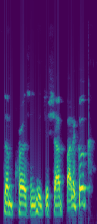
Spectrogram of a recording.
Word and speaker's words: pannenkoek: Maybe slightly related to a Stroopwafel because it's round and it's flat is the Dutch pancake called the pannenkoeken. Yeah. – Pannenkoek. – Pannenkoek, is that how you say it? Pannenkoek? – Pannenkoek. – Okay.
